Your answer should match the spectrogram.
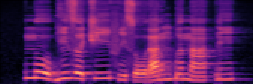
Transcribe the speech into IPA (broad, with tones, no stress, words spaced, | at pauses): noː˦˨ɡĩ˦zə˦˨t͡ʃiː˦ fi˧soː˨ɾa˦ ɾũ˦ ɡ͡bə˦nã˧ | ɾĩ˧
